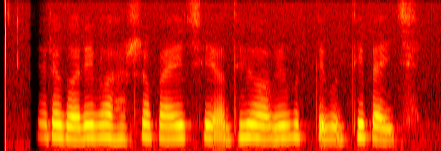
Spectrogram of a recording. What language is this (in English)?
Odia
